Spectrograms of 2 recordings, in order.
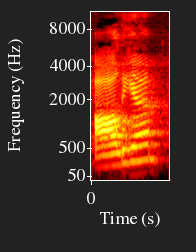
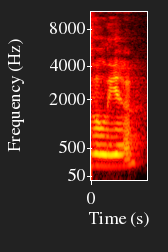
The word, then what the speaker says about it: Alia: so in my head I've been saying Alia and then watch it is Aaliyah hey welcome or welcome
